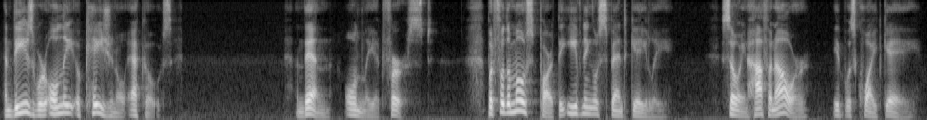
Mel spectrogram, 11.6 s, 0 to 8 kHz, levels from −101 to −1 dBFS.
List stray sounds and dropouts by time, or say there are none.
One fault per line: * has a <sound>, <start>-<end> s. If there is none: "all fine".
all fine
